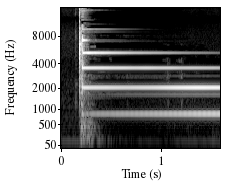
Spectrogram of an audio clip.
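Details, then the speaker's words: 1967 Williams Magic City electromechanical pinball machine with newly replaced chime coils: one clean chime strike rings out loudly and sustains evenly, with no buzz or dull thud. Chimes are scoring normally. "here are the new coils in uh the big Bell and the small bells and they work so woo loud when you're in here"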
